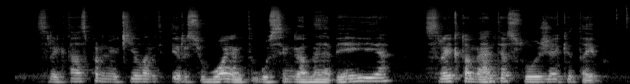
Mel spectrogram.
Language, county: Lithuanian, Kaunas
